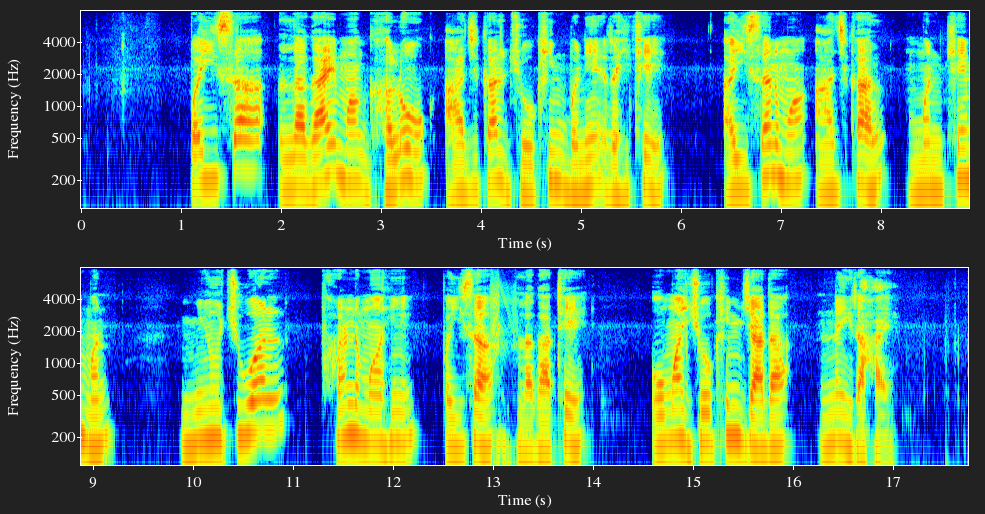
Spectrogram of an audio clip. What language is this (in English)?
Chhattisgarhi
